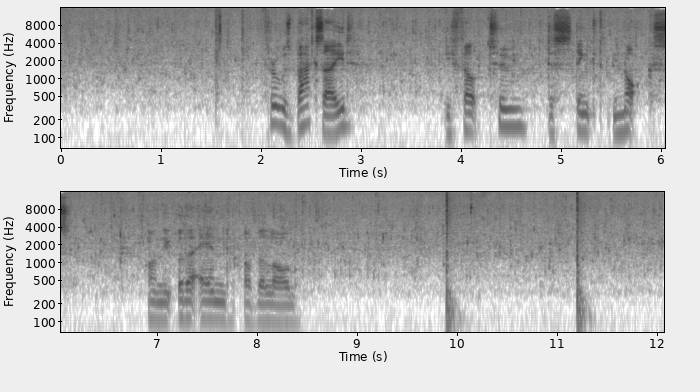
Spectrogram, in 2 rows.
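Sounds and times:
stream trickling: 0.0s - 12.0s
hand knocking on log: 9.9s - 10.2s, 11.2s - 11.4s.

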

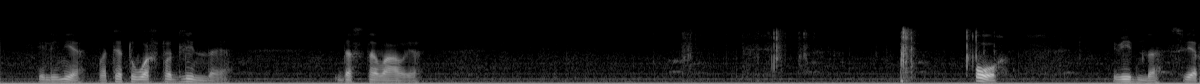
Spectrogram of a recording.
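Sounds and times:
low background hum: 0.0s - 12.0s
handling rustles and clicks: 6.5s - 11.0s.

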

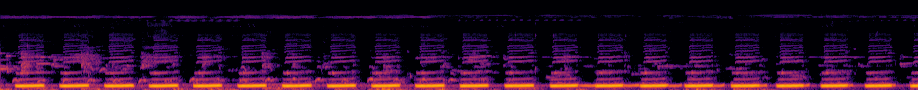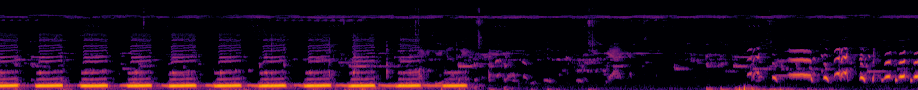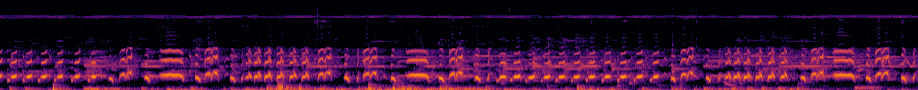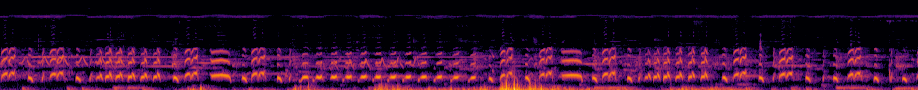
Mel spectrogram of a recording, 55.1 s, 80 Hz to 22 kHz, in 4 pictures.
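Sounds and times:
quail calling: 0.0s - 23.0s, 23.6s - 55.0s.

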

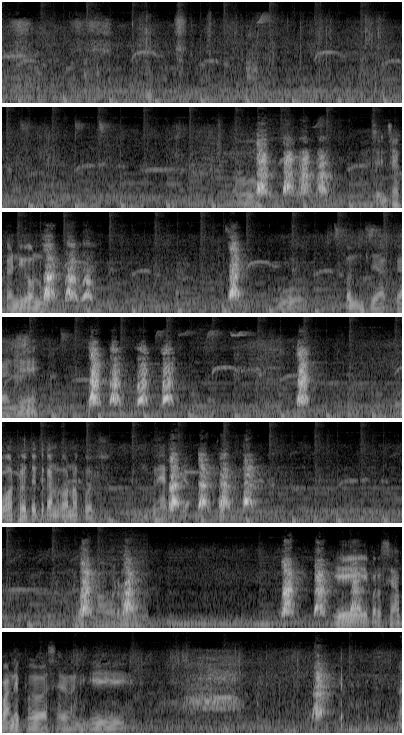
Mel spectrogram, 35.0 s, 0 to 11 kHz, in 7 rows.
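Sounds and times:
dog barking: 8.2s - 9.2s, 10.5s - 11.2s, 12.8s - 13.1s, 16.0s - 17.2s, 18.6s - 19.0s, 22.0s - 23.3s, 25.9s - 26.8s, 28.5s - 29.6s, 33.8s - 34.2s.

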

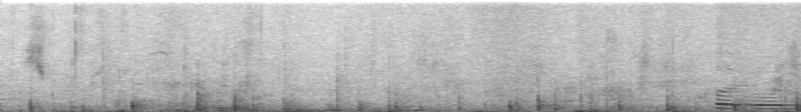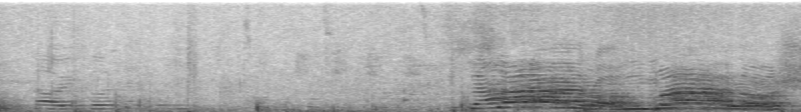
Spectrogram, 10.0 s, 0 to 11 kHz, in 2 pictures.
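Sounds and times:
children singing together: 7.9s - 10.0s.

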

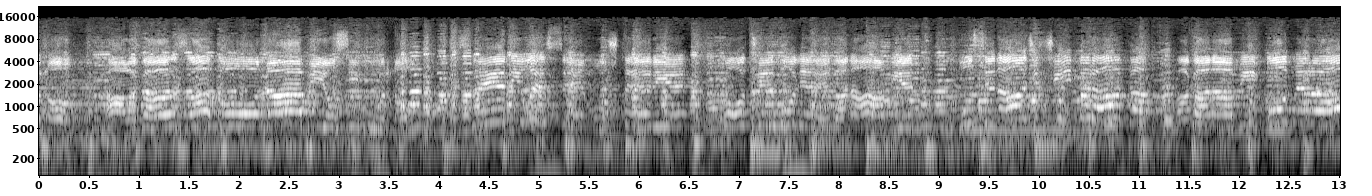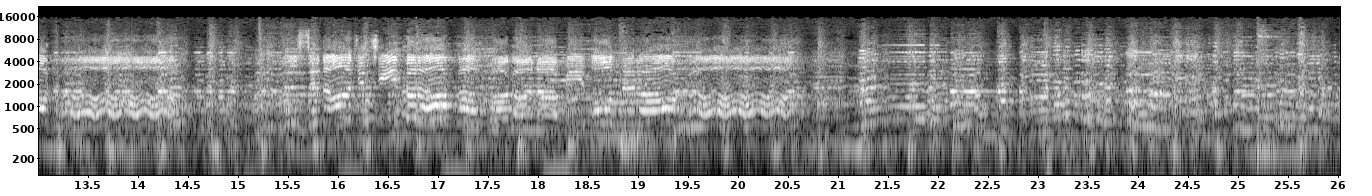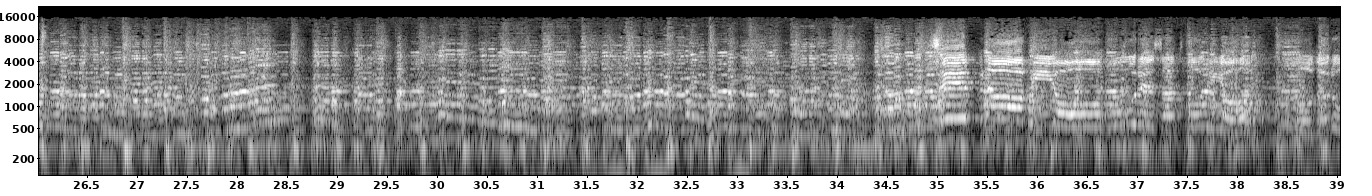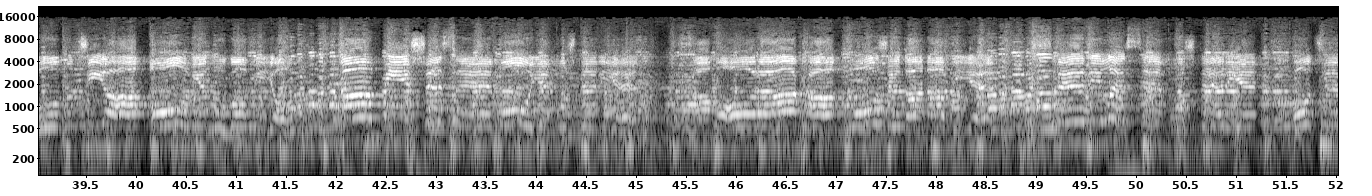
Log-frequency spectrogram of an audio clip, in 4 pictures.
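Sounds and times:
accordion folk melody: 0.0s - 52.0s
pulsing bass line: 18.0s - 20.4s.

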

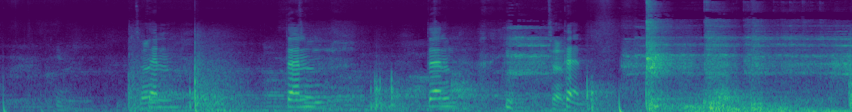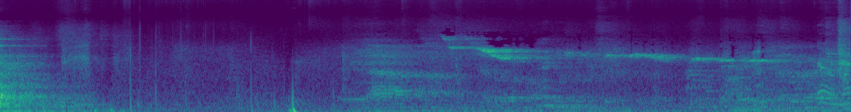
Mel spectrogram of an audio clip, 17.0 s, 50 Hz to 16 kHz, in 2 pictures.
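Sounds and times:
voices in a gym: 0.0s - 17.0s.

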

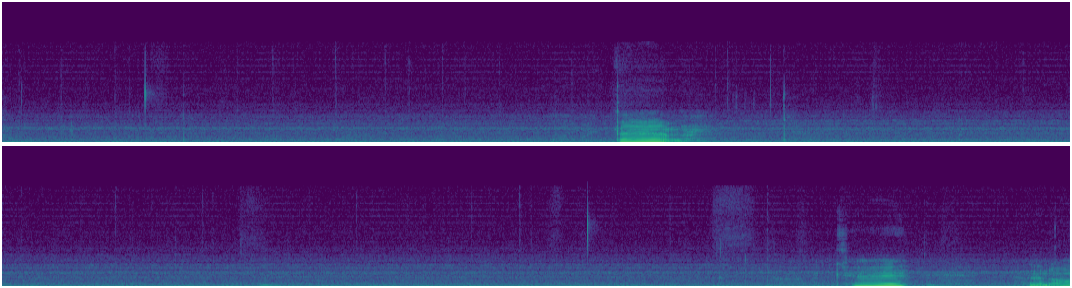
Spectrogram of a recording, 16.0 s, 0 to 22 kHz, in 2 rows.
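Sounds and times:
steady low hum: 0.0s - 16.0s
small faint ticks: 0.1s - 3.9s, 5.4s - 10.1s, 11.8s - 12.6s.

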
